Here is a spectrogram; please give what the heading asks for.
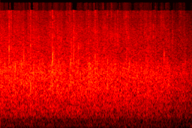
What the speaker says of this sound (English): Give that man some applause.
